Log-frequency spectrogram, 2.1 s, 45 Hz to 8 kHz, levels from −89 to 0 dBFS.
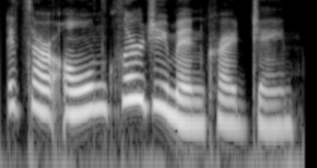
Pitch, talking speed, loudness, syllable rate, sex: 235 Hz, 170 wpm, -16 LUFS, 4.2 syllables/s, female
